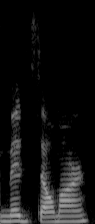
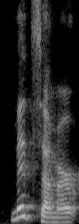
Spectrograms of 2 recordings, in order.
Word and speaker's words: Midsommar: I actually, do you pronounce it Midsommar? Because I think it's actually. I usually say midsummer or midsommar, however you want to say it.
